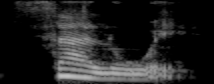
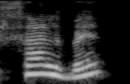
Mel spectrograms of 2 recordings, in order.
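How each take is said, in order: First: It is said with classical Latin pronunciation. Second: It is said with Spanish pronunciation. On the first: "en la versión clásica de la pronunciación se pronunciaría salve" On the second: "En español podemos decir salve"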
